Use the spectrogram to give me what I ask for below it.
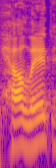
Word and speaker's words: Haaland: There is a footballer, Erling Haaland.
